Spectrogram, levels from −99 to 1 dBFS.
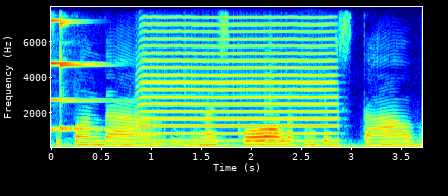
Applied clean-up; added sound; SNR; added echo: none; Trumpet + Bicycle bell; -1 dB; none.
